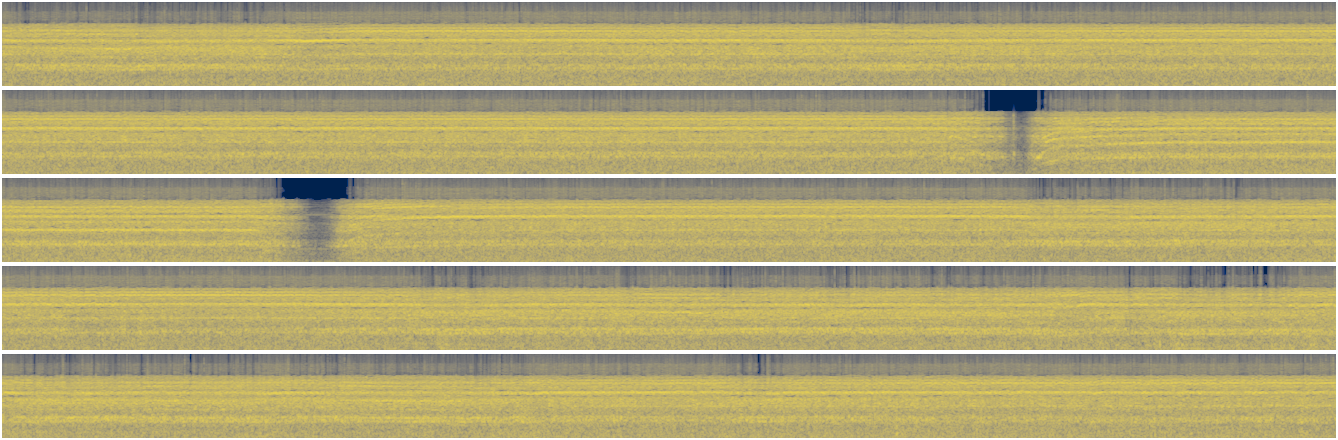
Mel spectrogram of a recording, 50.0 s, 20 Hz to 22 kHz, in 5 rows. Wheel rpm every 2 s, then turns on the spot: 220, 230, 230, 230, 230, 230, 230, 230, 170, 220, 220, 170, 230, 230, 230, 230, 230, 220, 220, 210, 210, 210, 230, 230, 230.
none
